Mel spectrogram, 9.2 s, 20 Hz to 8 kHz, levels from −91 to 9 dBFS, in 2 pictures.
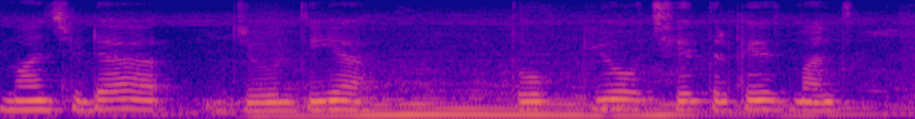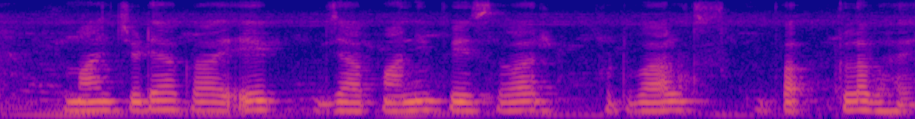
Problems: constant background noise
